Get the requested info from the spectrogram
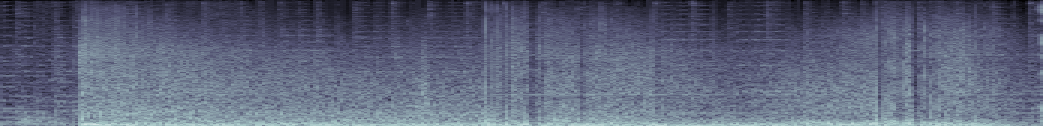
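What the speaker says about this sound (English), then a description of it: "A deafening blast tore through the air." A deafening blast from a heavy equipment accident, with a steel beam snapping and a cooling tower collapsing, erupts suddenly after a brief quiet and holds as a loud, sustained rumbling roar.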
